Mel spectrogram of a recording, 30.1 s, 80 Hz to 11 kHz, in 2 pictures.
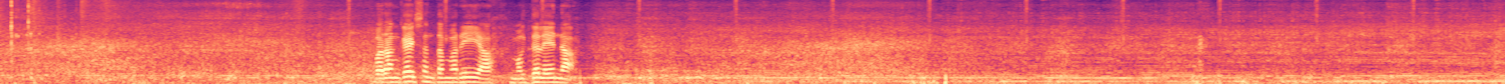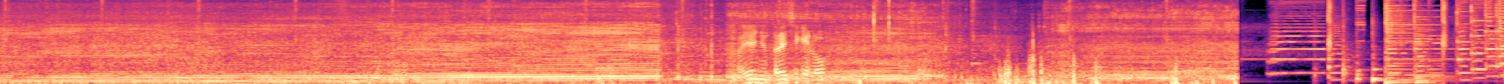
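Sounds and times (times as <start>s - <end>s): motorcycle engine running: 4.4s - 27.4s.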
